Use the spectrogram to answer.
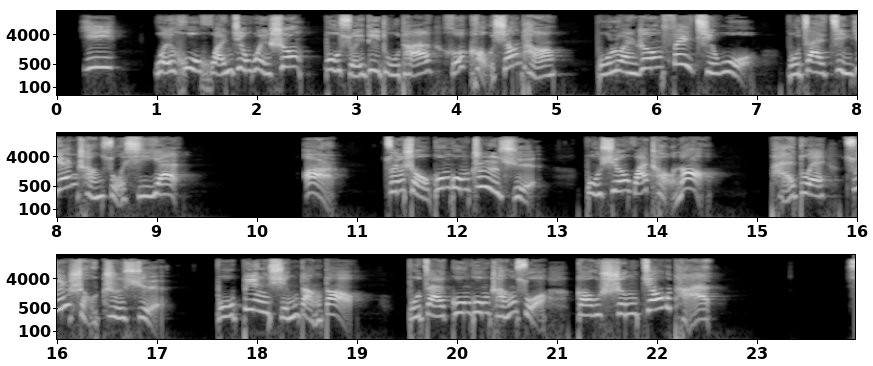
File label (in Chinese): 男童; 维护环境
